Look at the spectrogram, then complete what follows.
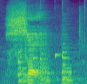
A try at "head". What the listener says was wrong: No. Head. No, debes abrir un poco más la boquita. Head. Head.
